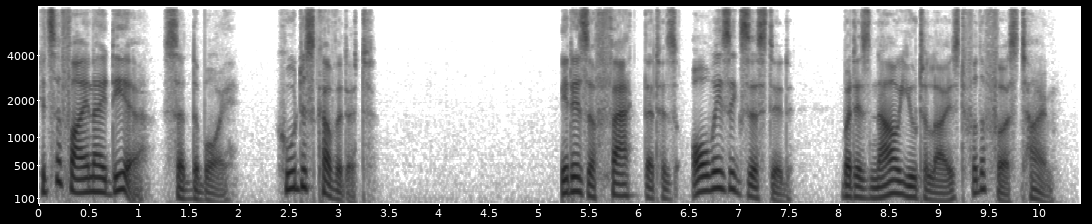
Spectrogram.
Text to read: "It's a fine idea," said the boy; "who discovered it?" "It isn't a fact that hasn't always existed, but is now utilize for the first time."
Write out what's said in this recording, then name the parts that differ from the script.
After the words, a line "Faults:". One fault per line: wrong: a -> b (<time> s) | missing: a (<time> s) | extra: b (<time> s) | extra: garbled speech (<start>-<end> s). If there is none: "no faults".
"It's a fine idea," said the boy; "who discovered it?" "It is a fact that has always existed, but is now utilized for the first time."
Faults:
wrong: isn't -> is (5.4 s)
wrong: hasn't -> has (6.2 s)
wrong: utilize -> utilized (8.6 s)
